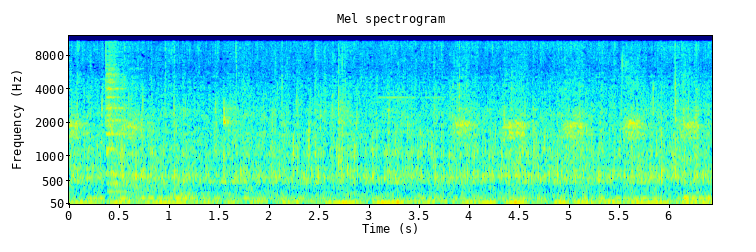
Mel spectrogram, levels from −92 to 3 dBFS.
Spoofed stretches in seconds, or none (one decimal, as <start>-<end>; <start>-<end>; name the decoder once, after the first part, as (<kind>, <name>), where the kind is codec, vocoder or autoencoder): 3.4-6.4 (vocoder, BigVGAN v2)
